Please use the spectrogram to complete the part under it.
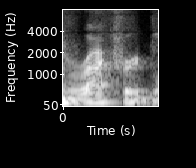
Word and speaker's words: Rochford: I'm told you pronounce his name Rockford like the city. It's spelled R O C H F O R D.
